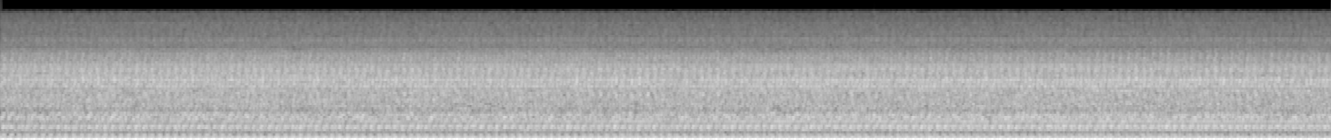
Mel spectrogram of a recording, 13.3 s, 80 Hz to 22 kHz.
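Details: EJ257 at idle: a dull, even knock sits under the engine note, present for about 17k miles since purchase; owner suspects rod knock, a spun bearing or valve lash needing adjustment. Bottom-end or valvetrain knock, cause unknown.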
